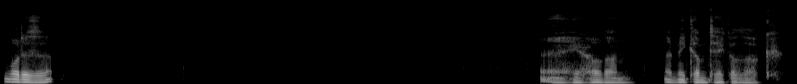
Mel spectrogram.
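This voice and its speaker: A man playing a wry, world-weary demon investigator in a horror roleplay audio, speaking in hesitant, measured, musing phrases with dry humour. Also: fairly low pitch, mellow, husky, dry recording. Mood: curious, musing. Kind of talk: horror roleplay audio, intimate one-sided dialogue.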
